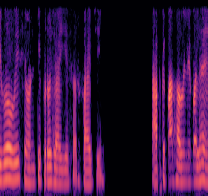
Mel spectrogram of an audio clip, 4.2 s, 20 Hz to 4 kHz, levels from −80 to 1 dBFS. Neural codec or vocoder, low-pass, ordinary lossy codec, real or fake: none; 3.6 kHz; AAC, 24 kbps; real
